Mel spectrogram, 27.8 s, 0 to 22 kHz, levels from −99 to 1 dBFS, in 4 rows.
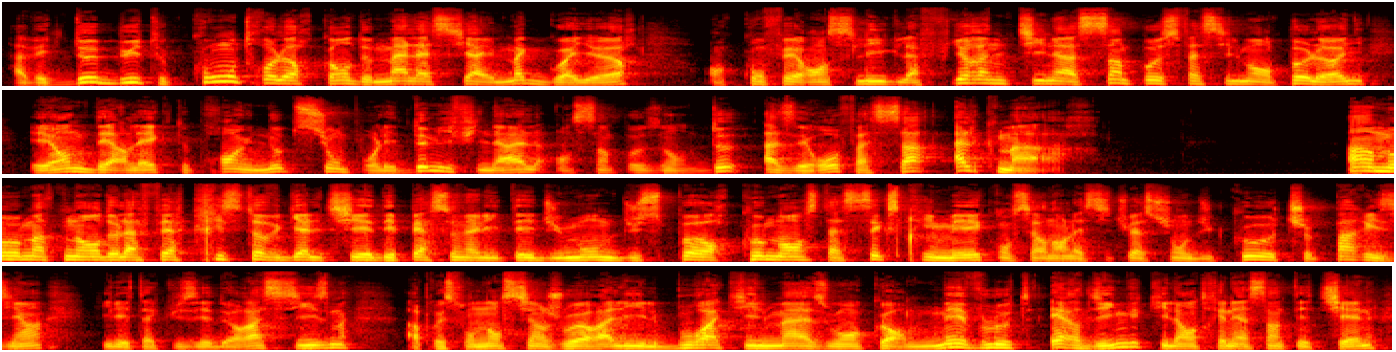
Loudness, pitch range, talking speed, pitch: -29 LUFS, 105-145 Hz, 170 wpm, 120 Hz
